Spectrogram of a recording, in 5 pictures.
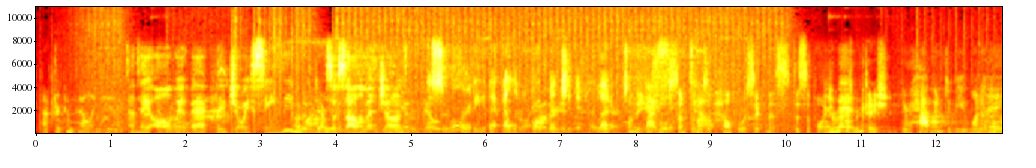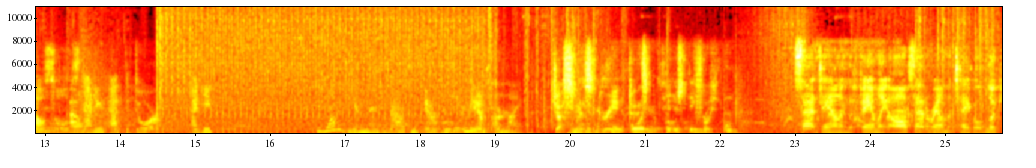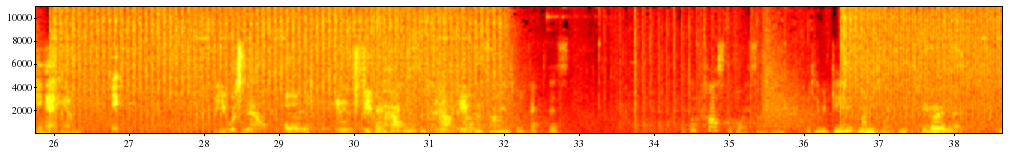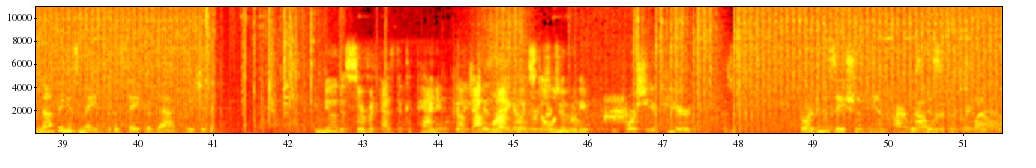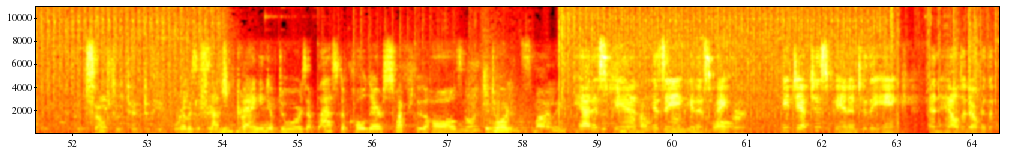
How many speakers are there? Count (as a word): ten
